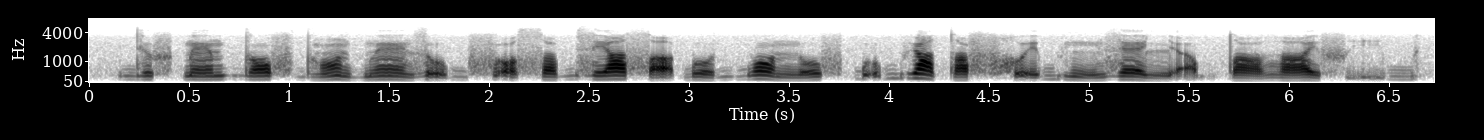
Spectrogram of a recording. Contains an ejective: no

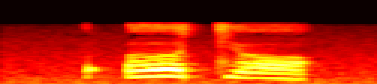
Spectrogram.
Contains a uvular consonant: no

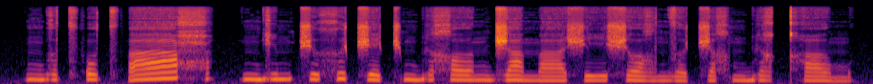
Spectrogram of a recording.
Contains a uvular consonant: yes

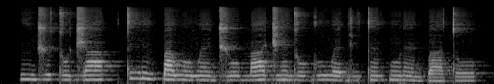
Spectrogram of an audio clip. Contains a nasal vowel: yes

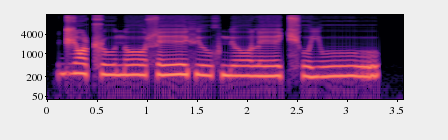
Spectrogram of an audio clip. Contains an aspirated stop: yes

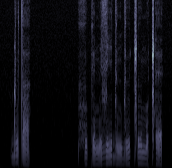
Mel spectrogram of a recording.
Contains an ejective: no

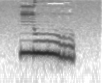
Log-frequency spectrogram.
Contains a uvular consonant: no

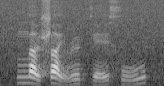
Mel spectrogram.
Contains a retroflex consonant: yes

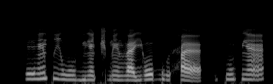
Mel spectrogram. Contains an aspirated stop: no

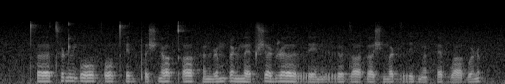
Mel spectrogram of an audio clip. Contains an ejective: yes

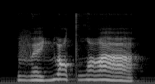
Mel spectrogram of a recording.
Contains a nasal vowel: no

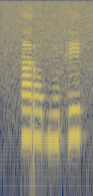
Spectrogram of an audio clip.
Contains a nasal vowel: yes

